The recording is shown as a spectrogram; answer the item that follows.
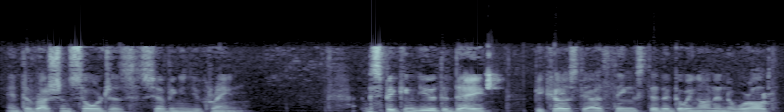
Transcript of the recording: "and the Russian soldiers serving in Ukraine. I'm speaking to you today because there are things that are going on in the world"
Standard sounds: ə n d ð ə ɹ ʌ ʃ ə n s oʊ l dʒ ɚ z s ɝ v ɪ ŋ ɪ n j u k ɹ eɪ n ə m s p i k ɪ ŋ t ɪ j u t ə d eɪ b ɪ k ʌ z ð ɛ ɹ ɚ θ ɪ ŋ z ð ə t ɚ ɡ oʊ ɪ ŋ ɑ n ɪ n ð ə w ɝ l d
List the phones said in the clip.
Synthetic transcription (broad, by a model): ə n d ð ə ɹ ʌ ʃ ə n s oʊ l dʒ ɚ z s ɝ v ɪ ŋ ɪ n j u k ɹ eɪ ə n s p i k ɪ ŋ t ɪ j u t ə d eɪ b ɪ k ʌ z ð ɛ ɹ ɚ θ ɪ ŋ z ð ə t ɚ ɡ oʊ ɪ ŋ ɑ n ɪ n ð ə w ɝ l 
